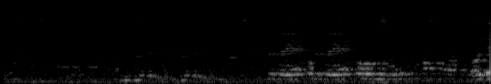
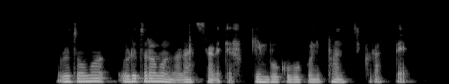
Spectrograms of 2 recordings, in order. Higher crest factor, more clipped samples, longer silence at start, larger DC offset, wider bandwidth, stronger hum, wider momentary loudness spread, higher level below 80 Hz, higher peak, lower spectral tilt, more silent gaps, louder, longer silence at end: about the same, 22 dB vs 18 dB; neither; second, 0.05 s vs 0.55 s; neither; first, 11.5 kHz vs 7.6 kHz; neither; first, 20 LU vs 11 LU; second, -72 dBFS vs -60 dBFS; second, -22 dBFS vs -8 dBFS; second, -5.5 dB/octave vs -8 dB/octave; neither; second, -46 LUFS vs -27 LUFS; second, 0 s vs 0.4 s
